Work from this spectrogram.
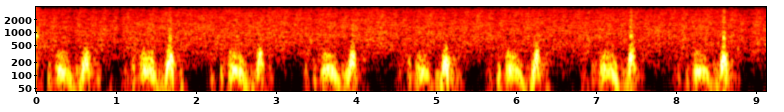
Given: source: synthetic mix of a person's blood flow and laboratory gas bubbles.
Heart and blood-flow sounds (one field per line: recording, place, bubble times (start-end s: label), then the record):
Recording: Doppler ultrasound of blood flow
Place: precordium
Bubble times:
0.00-0.05 s: bubbles
From the record:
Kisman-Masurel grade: 113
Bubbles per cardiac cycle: 1 to 2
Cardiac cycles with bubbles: 1 to 10%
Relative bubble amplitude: loud (0.450 to 0.775)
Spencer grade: 1 (occasional bubble signal discernible with the cardiac motion signal, with majority of cardiac periods free of bubbles)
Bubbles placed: only in the low amplitude regions of the cardiac cycle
